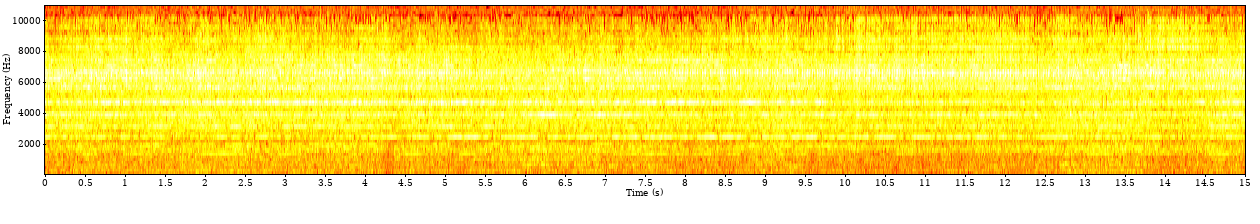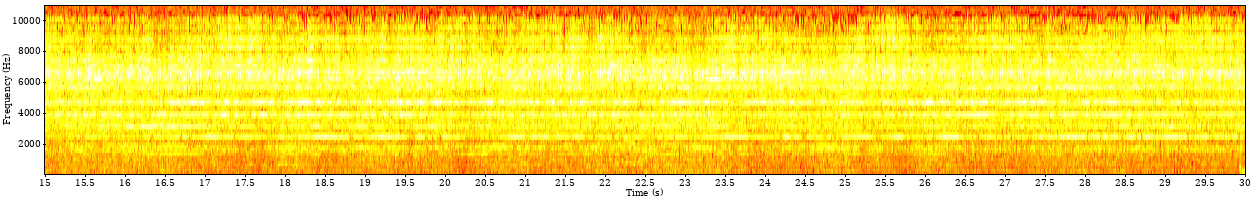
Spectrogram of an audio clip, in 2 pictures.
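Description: High-expansion foam generators running steadily at full discharge: a continuous rush of air with several steady high whining tones from the fans.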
